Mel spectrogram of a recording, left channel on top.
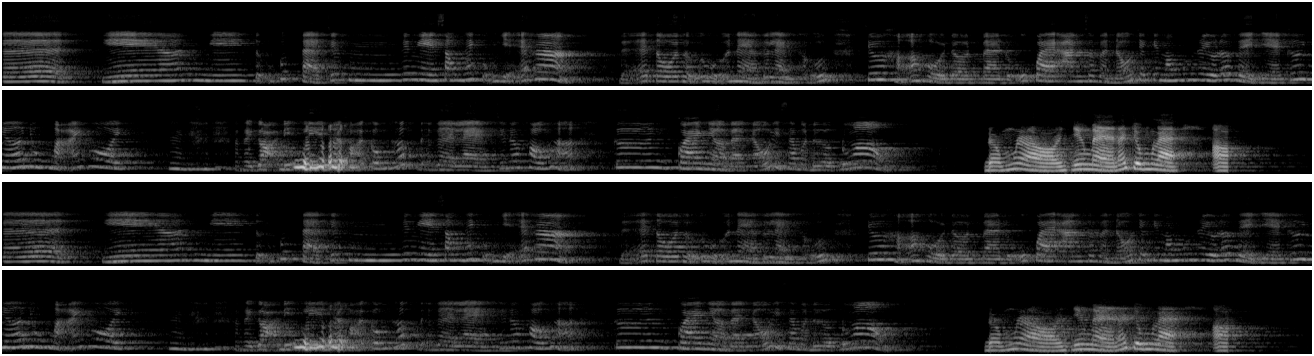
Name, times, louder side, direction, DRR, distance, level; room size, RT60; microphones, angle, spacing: voice 1, 0.0-5.8 6.2-14.5 14.8-22.1, left 2 dB, 25° left, 1.3 m, -39 dB
voice 2, 16.0-16.6 22.9-25.4, left 6 dB, 50° left, 0.3 m, -25 dB
21.0 x 8.4 x 4.1 m
head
